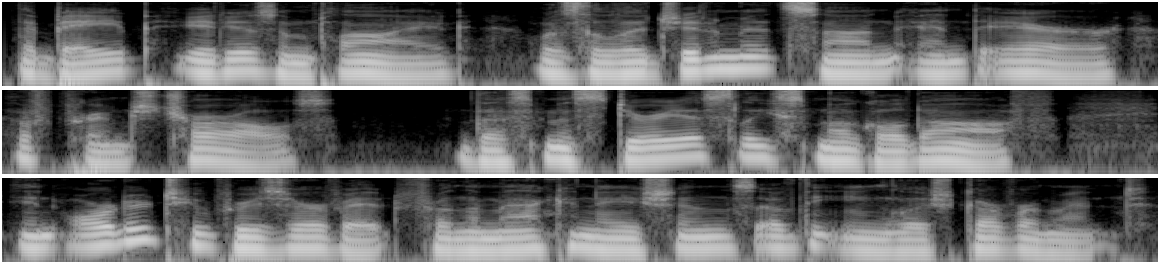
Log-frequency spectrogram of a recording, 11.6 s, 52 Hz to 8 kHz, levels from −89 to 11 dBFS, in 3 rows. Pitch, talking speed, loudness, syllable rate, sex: 115 Hz, 155 wpm, -16 LUFS, 4.8 syllables/s, male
